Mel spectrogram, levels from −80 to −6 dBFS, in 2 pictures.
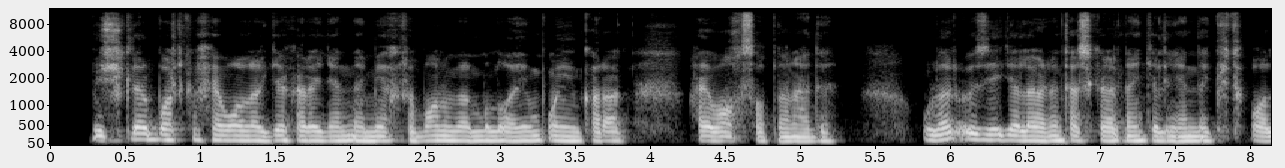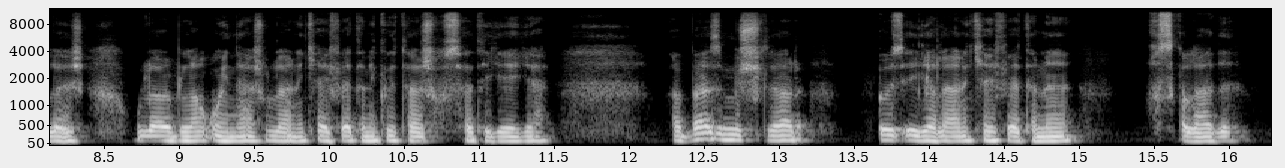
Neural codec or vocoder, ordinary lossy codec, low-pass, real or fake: vocoder, 44.1 kHz, 128 mel bands, Pupu-Vocoder; none; 10.8 kHz; fake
